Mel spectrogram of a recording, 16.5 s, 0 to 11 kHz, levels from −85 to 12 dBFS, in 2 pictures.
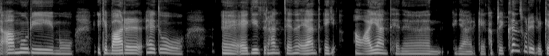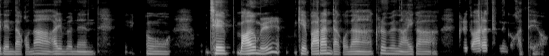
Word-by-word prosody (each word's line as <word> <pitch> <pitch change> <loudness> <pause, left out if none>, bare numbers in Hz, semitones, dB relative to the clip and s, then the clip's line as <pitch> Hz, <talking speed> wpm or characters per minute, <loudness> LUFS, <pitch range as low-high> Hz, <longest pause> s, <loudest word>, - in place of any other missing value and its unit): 아무리 205 -2 +2
뭐 160 -2 -12 0.3
이렇게 215 -6 -2
말을 180 +1 +5
해도 210 -9 -3 0.6
예 175 -3 0
애기들한테는 190 0 -3
애한테 170 +4 +1
애기 175 - -3 0.3
어 165 -2 -2
아이한테는 155 -3 -2 0.2
그냥 150 -5 -9
이렇게 145 +1 -9
갑자기 170 +4 -4
큰 340 -1 -1
소리를 270 -8 -4
이렇게 155 +3 -2
낸다거나 145 +1 -4
아니면은 140 -3 -7 0.5
이 - - -30 0.2
어 145 -3 -9 0.6
제 175 -1 +10 0.2
마음을 175 +9 +5 0.2
이렇게 165 -6 0
말한다거나 145 -3 +2
그러면은 160 -5 -6
아이가 140 +1 -6 0.3
그래도 160 -3 -7
알아듣는 155 0 0
것 - - -23
같아요. - - -13
165 Hz, 305 characters per minute, -24 LUFS, 150-185 Hz, 0.6 s, 제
